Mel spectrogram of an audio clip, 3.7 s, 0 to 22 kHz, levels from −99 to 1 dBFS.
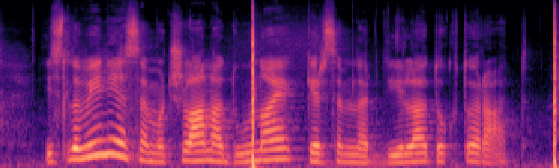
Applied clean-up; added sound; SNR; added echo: none; Hammer; 7 dB; none.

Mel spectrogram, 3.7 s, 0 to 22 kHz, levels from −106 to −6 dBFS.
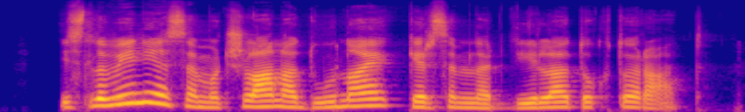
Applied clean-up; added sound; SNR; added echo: neural mask model DeepFilterNet 3.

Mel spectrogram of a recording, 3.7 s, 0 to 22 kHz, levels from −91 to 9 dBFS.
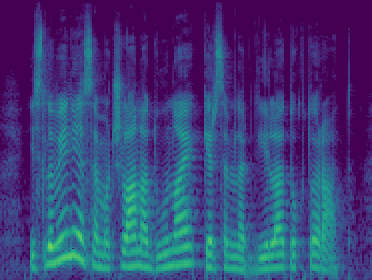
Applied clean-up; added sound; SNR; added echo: none; none; none; none.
